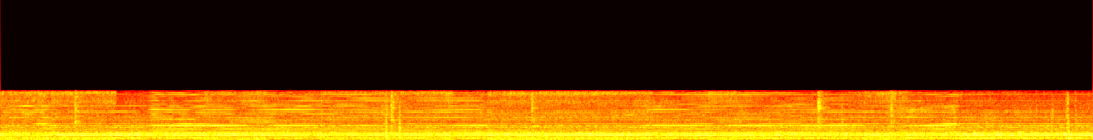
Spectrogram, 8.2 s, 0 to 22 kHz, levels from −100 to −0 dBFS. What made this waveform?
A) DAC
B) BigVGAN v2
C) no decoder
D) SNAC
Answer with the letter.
C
